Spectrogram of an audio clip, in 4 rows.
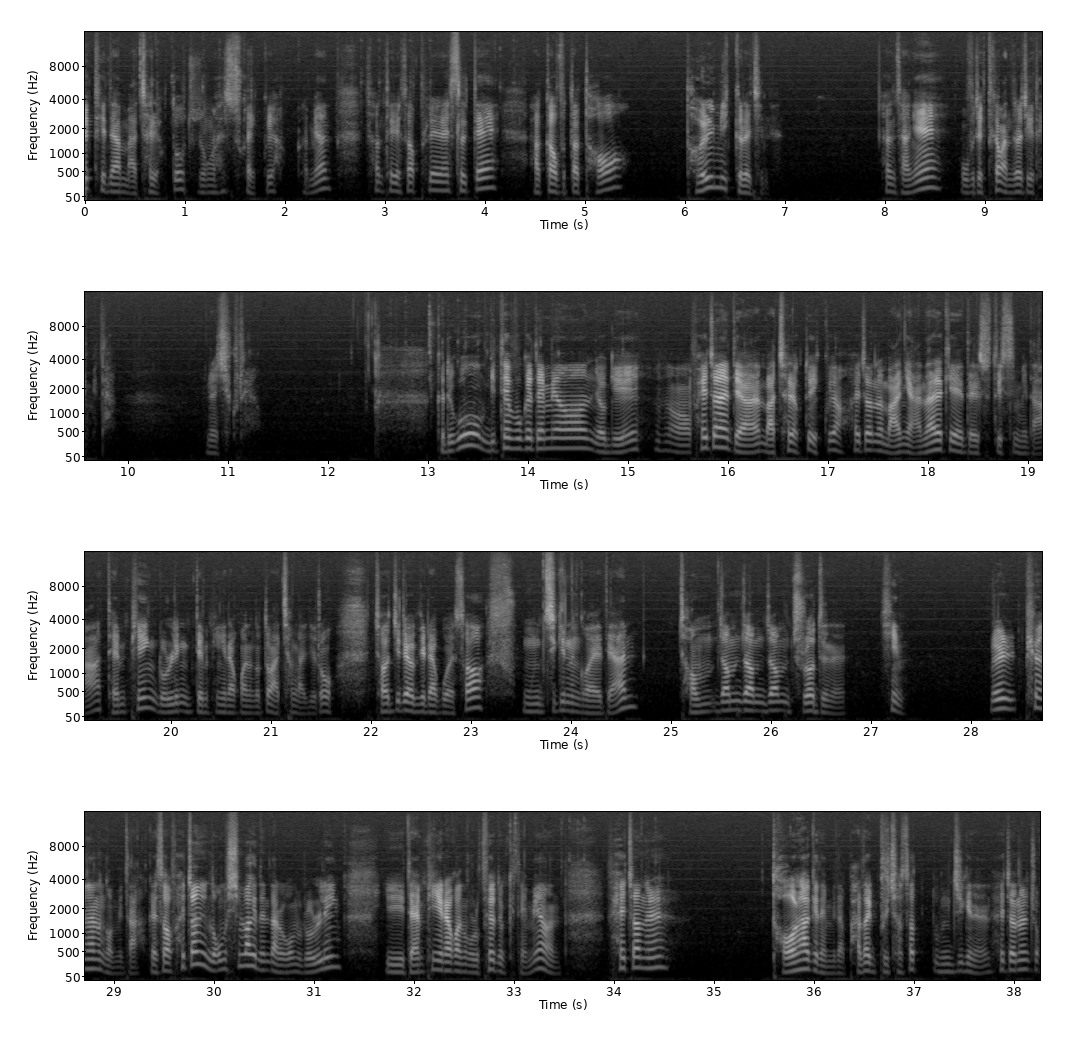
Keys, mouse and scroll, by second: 0.7 alt+click, 1.0 alt+middle click, 1.3 alt+click, 2.6 click, 2.8 click, 3.1 click, 3.3 click, 4.1 click, 12.6 click, 13.1 alt+click, 13.3 alt+right click, 32.2 click, 33.4 click, 33.6 click, 34.2 click.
